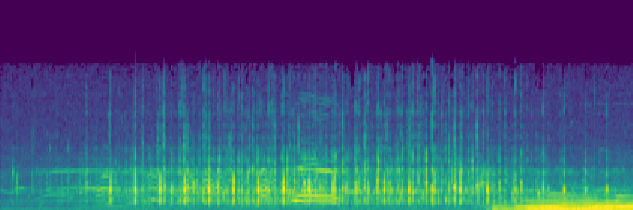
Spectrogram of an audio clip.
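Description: Scattered clapping from an audience, with a few voices and a whistle, in a gap between two pieces of music. About six and a half seconds in, music starts again with a rising run of notes.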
